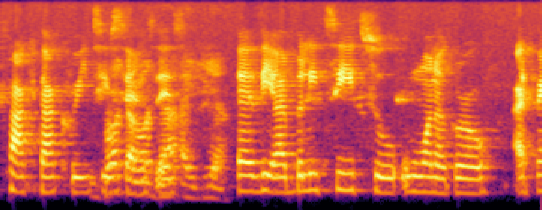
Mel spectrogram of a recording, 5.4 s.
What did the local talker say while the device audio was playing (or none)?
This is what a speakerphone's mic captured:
brought about that idea.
